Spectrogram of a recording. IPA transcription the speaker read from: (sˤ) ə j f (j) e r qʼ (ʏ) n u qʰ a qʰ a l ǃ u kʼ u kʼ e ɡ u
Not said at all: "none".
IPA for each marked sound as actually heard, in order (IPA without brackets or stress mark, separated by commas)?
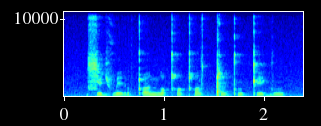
ɕ, w, ɨ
